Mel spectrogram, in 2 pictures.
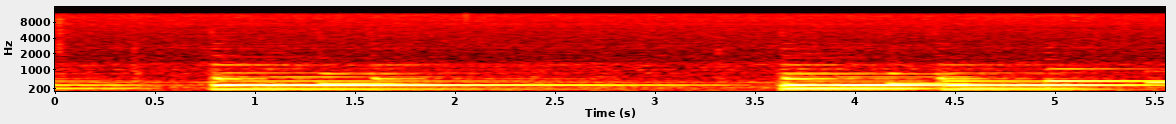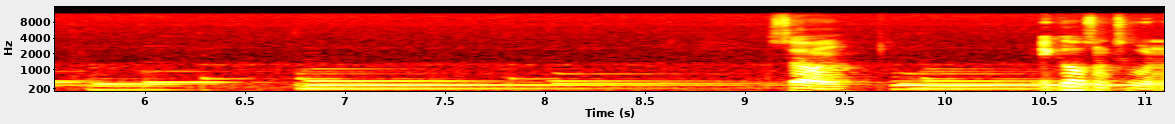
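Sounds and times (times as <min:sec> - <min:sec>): piano chords on keyboard: 0:00.0 - 0:11.0.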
